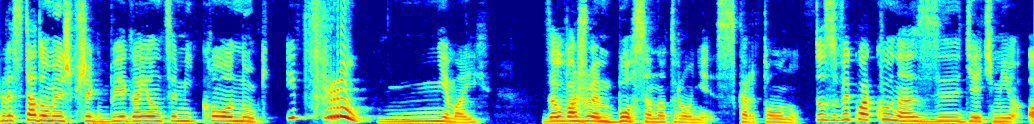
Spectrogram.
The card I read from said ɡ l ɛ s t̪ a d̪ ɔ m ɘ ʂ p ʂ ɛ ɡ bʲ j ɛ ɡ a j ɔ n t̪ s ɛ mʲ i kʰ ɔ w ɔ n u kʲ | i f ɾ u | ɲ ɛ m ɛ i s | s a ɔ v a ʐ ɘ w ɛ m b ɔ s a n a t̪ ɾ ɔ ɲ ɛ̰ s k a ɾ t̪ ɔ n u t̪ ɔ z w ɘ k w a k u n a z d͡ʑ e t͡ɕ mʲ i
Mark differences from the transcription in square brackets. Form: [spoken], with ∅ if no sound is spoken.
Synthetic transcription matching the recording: ɡ l ɛ s t̪ a d̪ ɔ m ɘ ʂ p ʂ ɛ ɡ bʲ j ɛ ɡ a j ɔ n t̪ s ɛ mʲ i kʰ ɔ w ɔ n u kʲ | i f ɾ u | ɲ ɛ m [a] i [x] | [z] a [u] v a ʐ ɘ w ɛ m b ɔ s a n a t̪ ɾ ɔ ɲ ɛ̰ s k a ɾ t̪ ɔ n u t̪ ɔ z [v] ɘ k w a k u n a z d͡ʑ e t͡ɕ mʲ i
